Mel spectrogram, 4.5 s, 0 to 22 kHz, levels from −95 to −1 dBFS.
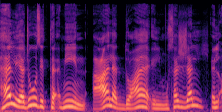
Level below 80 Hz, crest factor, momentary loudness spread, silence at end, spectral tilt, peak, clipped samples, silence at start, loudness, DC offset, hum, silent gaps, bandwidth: -54 dBFS; 16 dB; 9 LU; 0 s; -6.5 dB/octave; -6 dBFS; under 0.1%; 0 s; -23 LUFS; under 0.1%; none; none; 19 kHz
